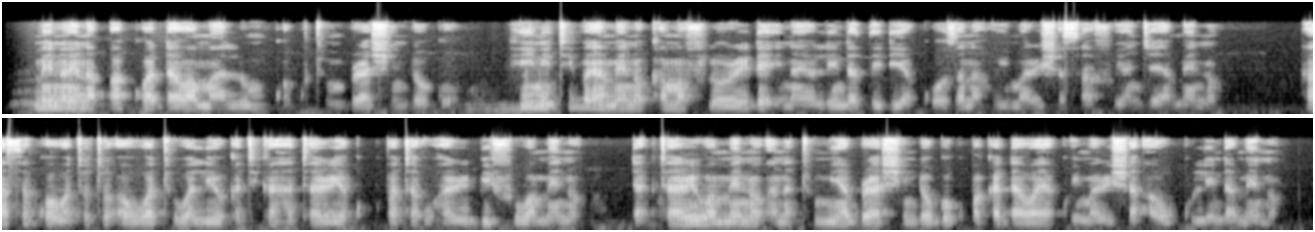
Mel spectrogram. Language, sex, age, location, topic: Swahili, male, 18-24, Nairobi, health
